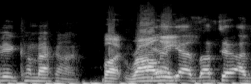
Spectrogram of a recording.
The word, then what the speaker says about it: Raleigh: that right away yeah a lot of people say rolly too but uh raleigh like uh like north carolina what did i say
